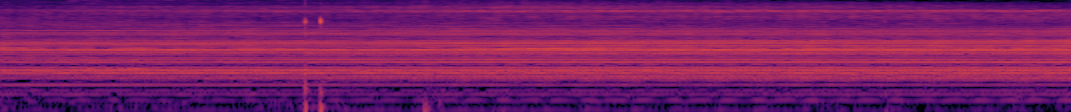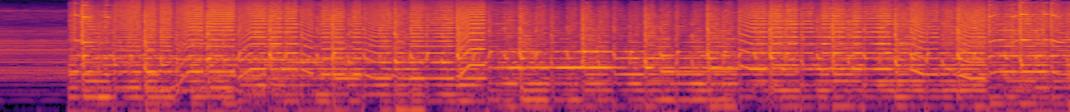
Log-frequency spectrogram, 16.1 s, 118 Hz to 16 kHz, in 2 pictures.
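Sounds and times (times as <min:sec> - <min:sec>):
pressure washer motor hum: 0:00.0 - 0:16.0
electronic dance music: 0:08.6 - 0:16.0.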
